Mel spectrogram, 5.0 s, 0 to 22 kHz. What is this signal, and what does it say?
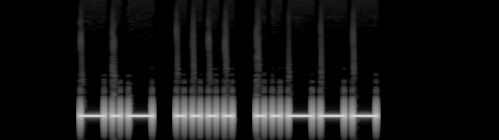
Morse code, heard as a keyed tone, about 15 wpm, 700 Hz. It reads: KH2
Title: USA Call Sign Prefixes - 15wpm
